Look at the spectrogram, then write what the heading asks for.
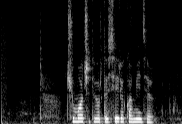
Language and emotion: Russian, neutral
